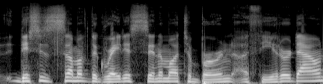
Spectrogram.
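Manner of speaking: ordinary talk, nothing marked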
